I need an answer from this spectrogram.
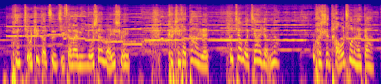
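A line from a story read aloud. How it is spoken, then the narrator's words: Sudden soft sobbing. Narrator (Chinese): 玉仙忽然嘤嘤地哭了起来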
